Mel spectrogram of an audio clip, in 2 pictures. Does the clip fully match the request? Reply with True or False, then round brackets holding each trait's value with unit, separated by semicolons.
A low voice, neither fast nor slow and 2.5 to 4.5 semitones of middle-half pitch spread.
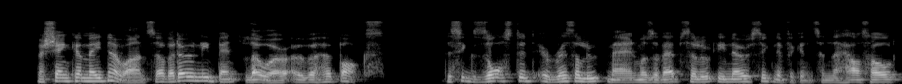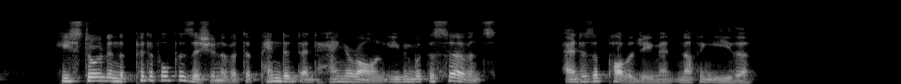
False (120 Hz; 150 wpm; 5.6 semitones)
